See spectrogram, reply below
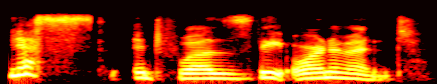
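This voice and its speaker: A woman's voice: fairly low pitch, animated, unhurried, a little mellow, no echo. A woman reading scripted story narration as the narrator of an amateur audio drama.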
